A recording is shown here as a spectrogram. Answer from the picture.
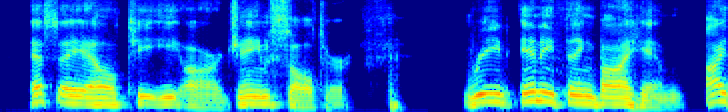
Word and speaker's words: James Salter: It's James Salter, S-A-L-T-E-R, James Salter.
